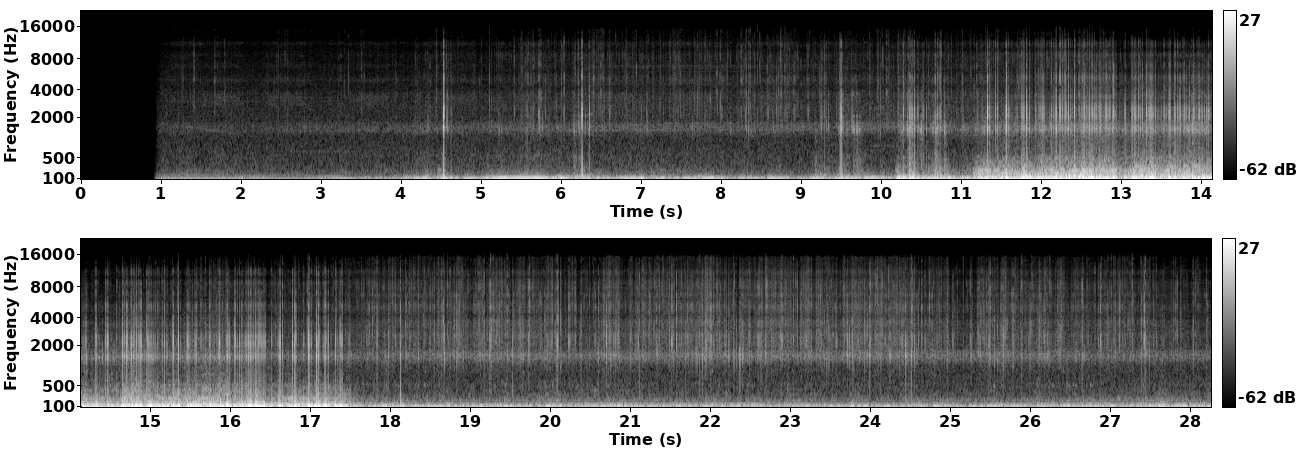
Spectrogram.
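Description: Pickup truck running as it pulls a snow back blade, a steady low rumble with wind on the truck-mounted camera's microphone; it starts suddenly about a second in and grows louder for several seconds in the middle.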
